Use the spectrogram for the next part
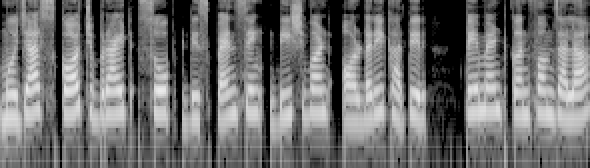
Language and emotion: Goan Konkani, neutral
